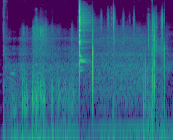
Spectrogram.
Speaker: on entend un clic qui signale l'activation du thermostat.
